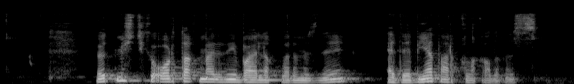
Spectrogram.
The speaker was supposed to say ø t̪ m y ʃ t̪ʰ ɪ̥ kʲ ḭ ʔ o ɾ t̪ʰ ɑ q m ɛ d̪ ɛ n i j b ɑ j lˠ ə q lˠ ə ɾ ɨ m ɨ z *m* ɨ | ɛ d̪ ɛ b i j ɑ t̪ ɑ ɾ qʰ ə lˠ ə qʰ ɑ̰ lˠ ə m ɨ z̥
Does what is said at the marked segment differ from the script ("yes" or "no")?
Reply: yes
